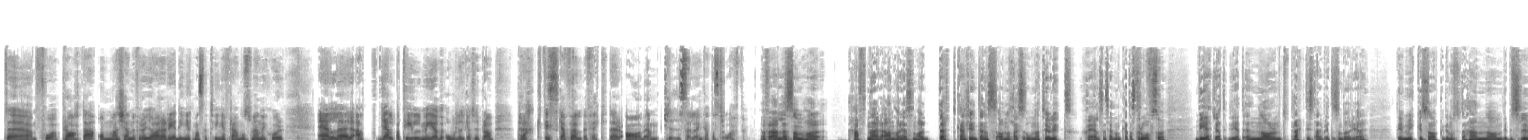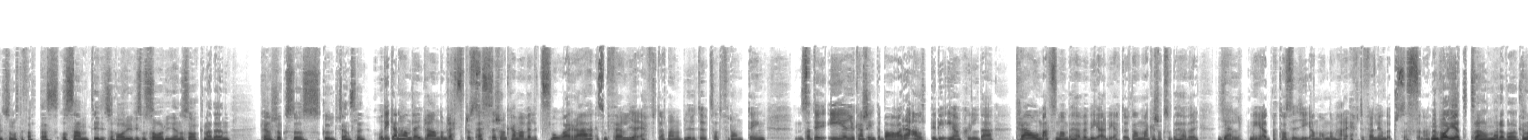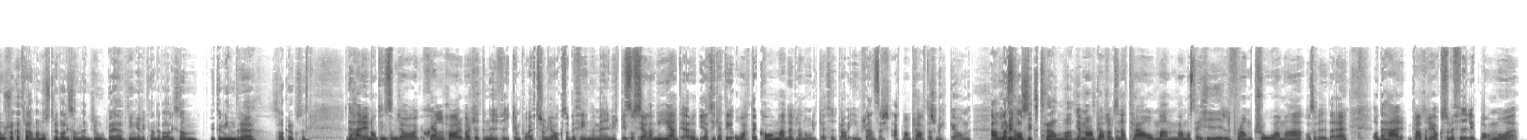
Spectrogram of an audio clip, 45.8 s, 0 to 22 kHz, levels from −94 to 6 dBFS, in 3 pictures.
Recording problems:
wrong speed, natural pitch; too fast; 1.8 times normal speed
garbled, watery; slightly; nothing above 14.5 kHz

